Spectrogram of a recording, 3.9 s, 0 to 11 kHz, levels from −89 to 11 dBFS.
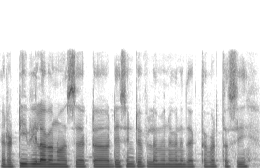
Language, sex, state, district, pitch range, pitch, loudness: Bengali, male, Tripura, West Tripura, 130-140 Hz, 130 Hz, -20 LUFS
